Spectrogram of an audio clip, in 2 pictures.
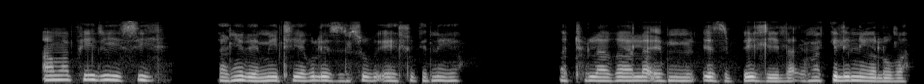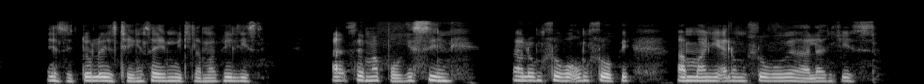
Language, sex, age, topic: North Ndebele, female, 25-35, health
